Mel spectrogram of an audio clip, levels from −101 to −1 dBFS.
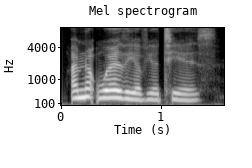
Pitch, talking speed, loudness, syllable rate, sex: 220 Hz, 255 wpm, -16 LUFS, 6.0 syllables/s, female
